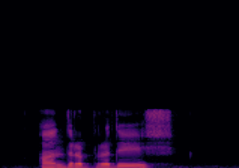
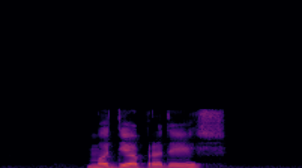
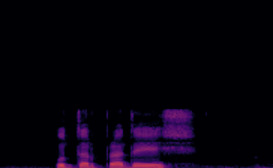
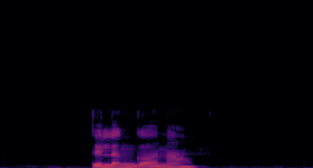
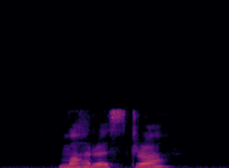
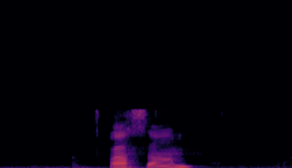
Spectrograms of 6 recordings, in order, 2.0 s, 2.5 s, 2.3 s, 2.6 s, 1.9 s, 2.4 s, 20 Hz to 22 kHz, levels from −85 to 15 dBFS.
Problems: background sounds at intervals, low volume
